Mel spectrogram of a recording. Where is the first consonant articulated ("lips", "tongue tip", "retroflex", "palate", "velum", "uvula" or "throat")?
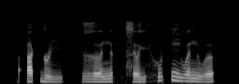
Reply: throat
